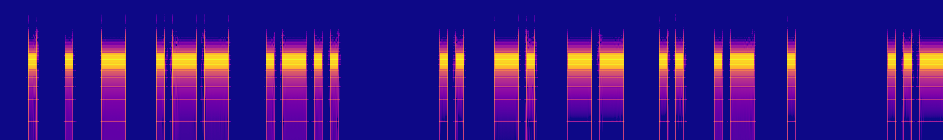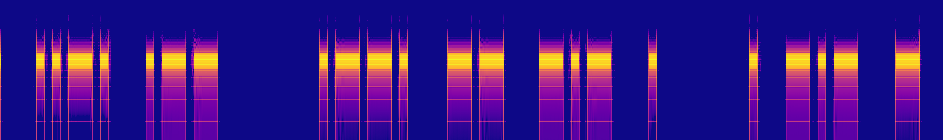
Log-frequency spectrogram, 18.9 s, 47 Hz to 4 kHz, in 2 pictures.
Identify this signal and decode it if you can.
Morse code, heard as a keyed tone, about 15 wpm, spaced as for 13 wpm, 600 Hz. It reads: EETWL INMIAE UFW PMKE EKT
